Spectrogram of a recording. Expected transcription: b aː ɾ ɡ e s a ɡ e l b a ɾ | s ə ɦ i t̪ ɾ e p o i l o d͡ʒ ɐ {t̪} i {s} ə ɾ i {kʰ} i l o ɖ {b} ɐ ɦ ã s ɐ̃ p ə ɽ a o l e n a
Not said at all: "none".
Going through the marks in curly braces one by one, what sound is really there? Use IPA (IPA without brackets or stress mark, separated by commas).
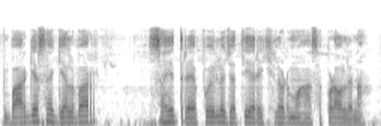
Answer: t̪, none, kʰ, m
